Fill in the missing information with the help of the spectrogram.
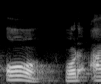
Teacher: तो यहाँ पर समझिएगा कि यहाँ पर अ और आ का जो उच्चारण होता है ना, कंठ से होता है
